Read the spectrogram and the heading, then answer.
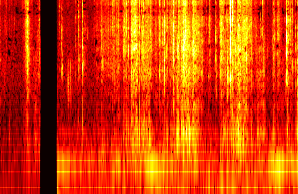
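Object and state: Soap bar being carved.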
